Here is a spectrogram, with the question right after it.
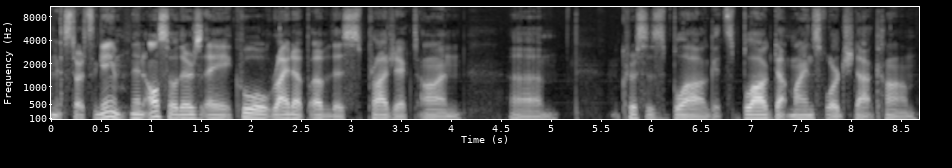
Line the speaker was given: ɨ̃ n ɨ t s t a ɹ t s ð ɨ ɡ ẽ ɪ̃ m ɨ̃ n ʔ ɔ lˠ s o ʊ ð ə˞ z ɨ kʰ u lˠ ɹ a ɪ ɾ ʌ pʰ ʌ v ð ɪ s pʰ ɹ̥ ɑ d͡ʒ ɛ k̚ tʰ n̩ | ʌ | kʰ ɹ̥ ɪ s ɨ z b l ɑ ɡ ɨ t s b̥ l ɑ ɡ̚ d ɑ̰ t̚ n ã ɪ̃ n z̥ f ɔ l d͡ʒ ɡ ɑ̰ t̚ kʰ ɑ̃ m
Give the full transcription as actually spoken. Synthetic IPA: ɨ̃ n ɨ t s t ɑ ɹ t s ð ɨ ɡ ẽ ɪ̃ m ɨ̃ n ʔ ɔ lˠ s o ʊ ð ə˞ z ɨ kʰ u lˠ ɹ a ɪ ɾ ʌ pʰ ʌ v ð ɪ s pʰ ɹ̥ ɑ d͡ʒ ɛ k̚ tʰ n̩ | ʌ | kʰ ɹ̥ ɪ s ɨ z b l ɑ ɡ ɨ t s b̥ l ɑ ɡ̚ d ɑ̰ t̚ m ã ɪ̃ n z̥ f ɔ ɹ d͡ʒ d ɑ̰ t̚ kʰ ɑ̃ m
